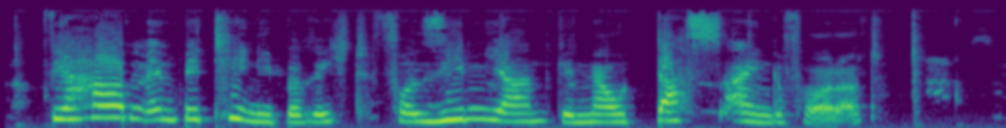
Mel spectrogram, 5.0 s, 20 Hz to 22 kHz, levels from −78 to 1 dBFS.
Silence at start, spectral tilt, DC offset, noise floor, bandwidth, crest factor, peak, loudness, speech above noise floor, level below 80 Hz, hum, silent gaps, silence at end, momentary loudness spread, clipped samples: 0.05 s; -3.5 dB/octave; under 0.1%; -40 dBFS; 16 kHz; 12 dB; -6 dBFS; -18 LUFS; 23 dB; -56 dBFS; none; none; 0.3 s; 9 LU; under 0.1%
